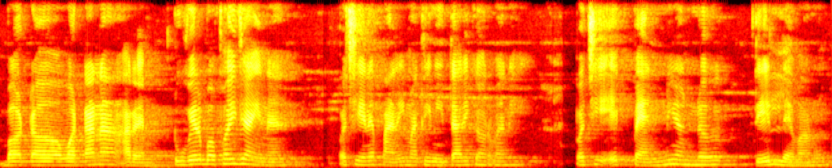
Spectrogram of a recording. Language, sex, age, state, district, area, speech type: Gujarati, female, 60+, Gujarat, Surat, urban, spontaneous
